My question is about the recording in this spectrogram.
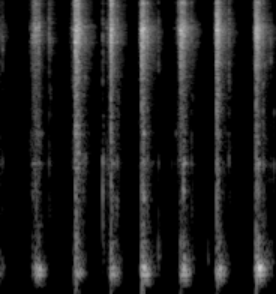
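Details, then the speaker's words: Rapco dry aircraft vacuum pump, turned by hand, heard at the outlet. Evenly spaced airy puffs, about three per second; this is the normal, expected sound. "bit difference down there and that's what it's supposed to sound like and this is the vacuum pump"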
